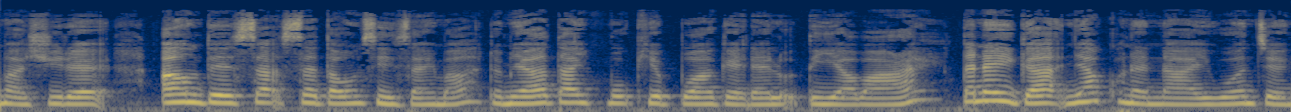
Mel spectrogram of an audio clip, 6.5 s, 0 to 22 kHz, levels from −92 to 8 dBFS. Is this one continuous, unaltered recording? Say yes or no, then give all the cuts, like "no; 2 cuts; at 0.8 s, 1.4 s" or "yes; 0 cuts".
no; 1 cut; at 4.7 s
